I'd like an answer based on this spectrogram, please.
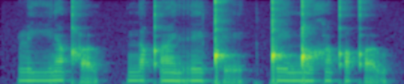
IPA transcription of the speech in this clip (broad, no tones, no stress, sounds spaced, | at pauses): ɭ iː ɾ ẽ qʰ ṵ | n e qʼ ẽ r e ǃʰ ḛ | ǃ e ŋ͡ǃ o x ũ qʼ o qʼ ṵ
